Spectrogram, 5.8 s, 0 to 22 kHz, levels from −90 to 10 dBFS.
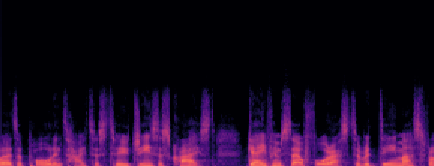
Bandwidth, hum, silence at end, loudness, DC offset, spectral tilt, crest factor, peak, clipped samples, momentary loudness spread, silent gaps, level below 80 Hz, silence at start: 10 kHz; none; 0 s; -27 LUFS; under 0.1%; -6 dB/octave; 20 dB; -8 dBFS; under 0.1%; 10 LU; none; -70 dBFS; 0 s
